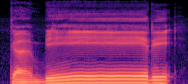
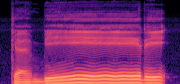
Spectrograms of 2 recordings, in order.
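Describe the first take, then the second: No difference in how they are said.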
